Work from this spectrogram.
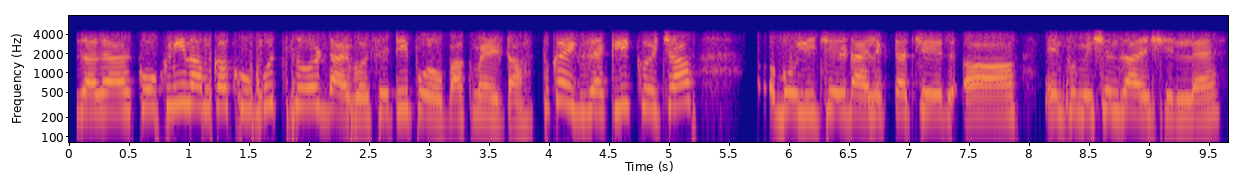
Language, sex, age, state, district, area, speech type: Goan Konkani, female, 30-45, Goa, Bardez, rural, conversation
